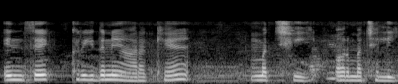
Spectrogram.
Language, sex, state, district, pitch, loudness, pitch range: Hindi, female, Haryana, Jhajjar, 205 Hz, -17 LUFS, 185-215 Hz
